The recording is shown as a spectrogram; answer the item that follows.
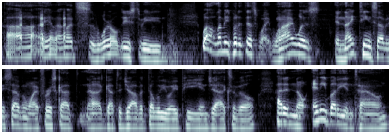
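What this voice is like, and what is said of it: Raspy deep radio voice. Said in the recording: “You have a fantastic radio voice. ... it's because of the raspiness of my voice. ... you sound like a black guy”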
